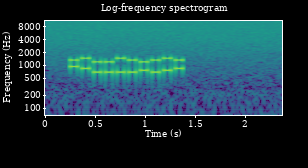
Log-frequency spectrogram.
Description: DTMF, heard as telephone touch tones, dialled by machine, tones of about 80 ms. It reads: 0911324268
